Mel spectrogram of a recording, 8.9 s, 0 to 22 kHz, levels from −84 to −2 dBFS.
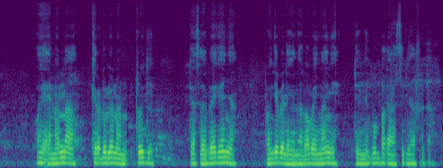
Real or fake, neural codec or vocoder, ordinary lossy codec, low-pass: fake; codec, 44.1 kHz, 7.8 kbps, Pupu-Codec; none; none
